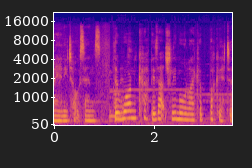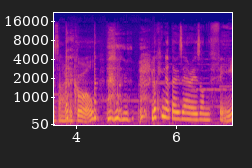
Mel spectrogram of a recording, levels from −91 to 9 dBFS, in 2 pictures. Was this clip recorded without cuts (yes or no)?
no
